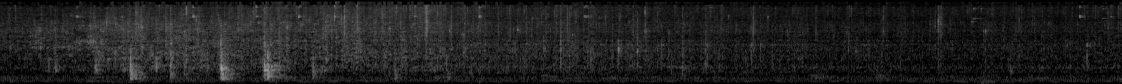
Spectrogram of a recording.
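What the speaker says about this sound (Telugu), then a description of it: "ఉల్లిపాయలు, పచ్చిమిరకాయలు బాగా ఫ్రై చేసుకోవాలండి" Onions, green chillies and tomatoes fry in hot oil with a continuous sizzle, crackling and popping throughout and a few sharper spits early on. Moderately close, no talking.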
